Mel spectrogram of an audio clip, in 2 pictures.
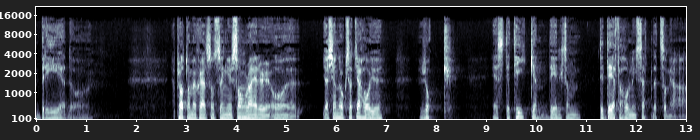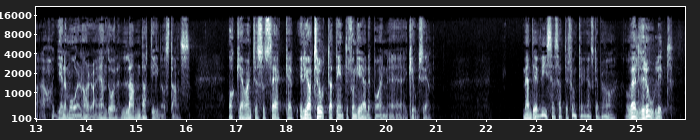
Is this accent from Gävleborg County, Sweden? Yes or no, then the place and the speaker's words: no; Västernorrland County, Sweden; Jag är uppvuxen uppe på Höga kusten, Ådalen.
